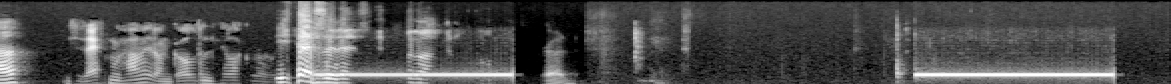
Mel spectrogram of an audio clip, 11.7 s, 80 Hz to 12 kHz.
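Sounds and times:
speech: 0.0s - 4.8s, 5.5s - 6.7s
telephone ringing tone: 3.4s - 5.2s, 9.2s - 11.2s.

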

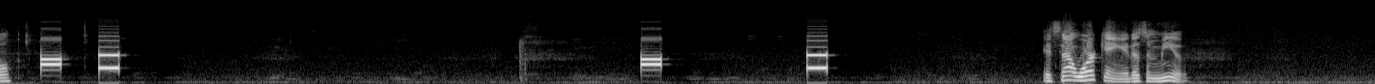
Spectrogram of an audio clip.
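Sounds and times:
speech: 0.0s - 0.3s, 10.4s - 12.0s
faint low hum: 0.0s - 13.7s
telephone keypad tones dialing star six: 0.4s - 1.3s, 6.4s - 6.7s, 8.1s - 8.4s
faint murmur: 1.3s - 10.4s.

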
